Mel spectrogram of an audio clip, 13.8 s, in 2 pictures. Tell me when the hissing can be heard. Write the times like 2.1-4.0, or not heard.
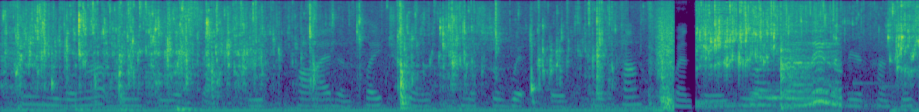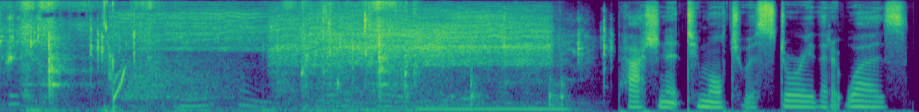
7.3-11.5.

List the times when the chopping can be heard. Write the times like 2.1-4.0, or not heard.
5.5-11.2.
